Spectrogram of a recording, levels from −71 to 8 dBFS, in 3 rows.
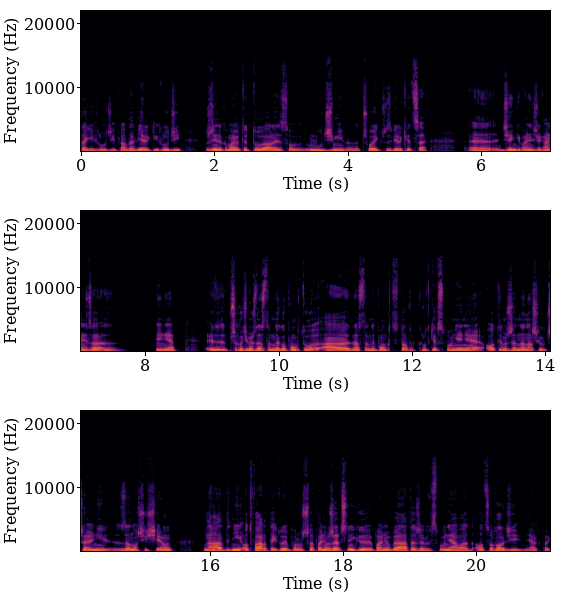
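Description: At 7.05 to 7.11 s and again from 7.11 to 7.16 s, the speech briefly smears and wobbles, and a third, shorter blur follows at 7.30 to 7.33 s. This is short concealed packet loss: roughly 40 ms, then 20 ms, then 20 ms of audio arrived too late to decode. Each time, the receiver bridged the hole by extending the preceding sound before easing back into the real signal.

From 7.41 to 8.17 s the speech gives way to a fading buzz or hiss continuing the last sound, which then settles into silence for its final 0.35 s or so. When the speech resumes, that stretch of about 0.74 s is simply missing. A long network dropout is the likely cause. Nothing arrived for that span, and the receiver's concealment stretched the last sound until it decayed away.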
